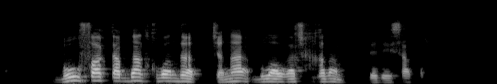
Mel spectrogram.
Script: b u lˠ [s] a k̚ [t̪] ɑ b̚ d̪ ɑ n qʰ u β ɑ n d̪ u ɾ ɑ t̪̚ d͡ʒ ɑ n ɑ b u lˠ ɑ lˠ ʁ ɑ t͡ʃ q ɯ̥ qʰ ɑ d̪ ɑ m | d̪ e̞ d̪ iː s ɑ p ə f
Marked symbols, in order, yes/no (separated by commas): no, yes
